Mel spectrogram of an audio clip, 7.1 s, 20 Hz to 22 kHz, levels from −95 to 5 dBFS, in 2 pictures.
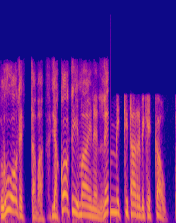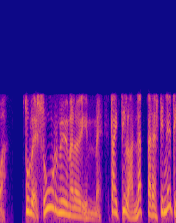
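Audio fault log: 2.15–2.21 s, handover gap: the sound fades away within a few tens of milliseconds and silence follows for the rest of the 60 ms gap, as the call is passed from one network to another and no speech frames arrive during the switch. Whatever was said in that instant is simply gone. On the waveform it shows as a sudden flat line between two stretches of normal activity. A spectrogram shows a thin, empty vertical strip across every frequency.
2.21 s to the end, fallback to narrowband: right after the gap the call drops from HD Voice to an older narrowband codec, and everything above 4 kHz disappears, so the sound turns duller, boxier and rougher than the clearer, lightly coded wideband section before it. The change in quality fits a move from AMR-WB near 12.65 kbit/s to AMR-NB near 12.2 kbit/s. On a spectrogram the upper band is abruptly cut off at 4 kHz from 2.21 s onward.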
